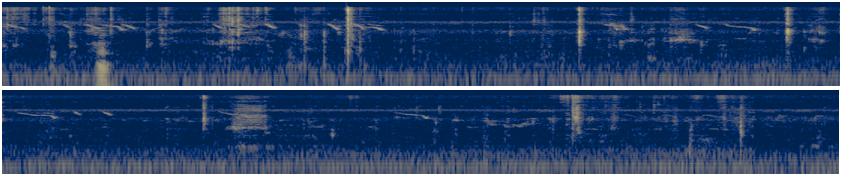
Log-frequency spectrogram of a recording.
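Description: Faint bird chirps, many short downward-sweeping notes scattered throughout, over a low steady background hum. A few light clicks and knocks cut in, the loudest a dull knock about a second in.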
